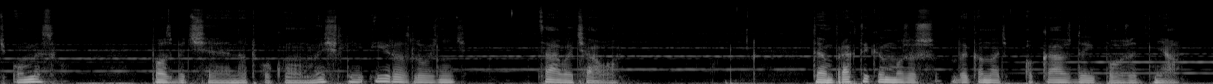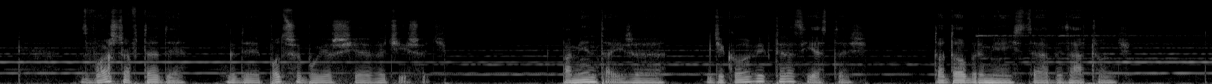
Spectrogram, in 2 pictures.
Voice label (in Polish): Medytacja relaksujaca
